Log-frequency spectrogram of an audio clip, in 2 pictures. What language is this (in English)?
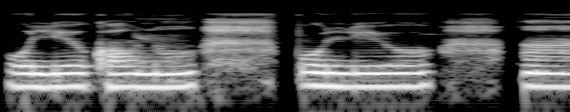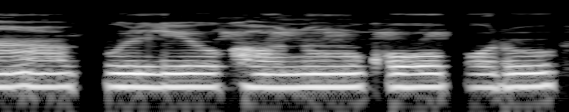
Nepali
